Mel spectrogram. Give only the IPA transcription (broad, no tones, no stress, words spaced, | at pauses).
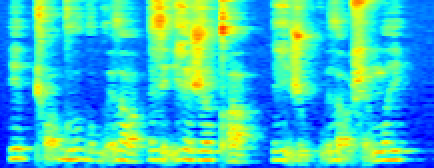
ip ʈʰɔ̰ ɡu ɡʷœɡʷḛðɔ | zḭ ɣeʒəu̯kʼɒ | ɣḭʒṵkʷḭ ðɔ̰ʂḛ ŋʷi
